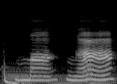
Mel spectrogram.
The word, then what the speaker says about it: mga: Mga, which is pronounced as ma-nga, has two functions.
